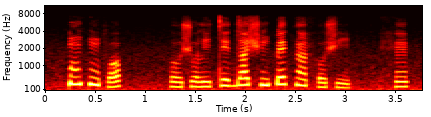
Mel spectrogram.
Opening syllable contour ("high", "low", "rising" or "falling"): high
